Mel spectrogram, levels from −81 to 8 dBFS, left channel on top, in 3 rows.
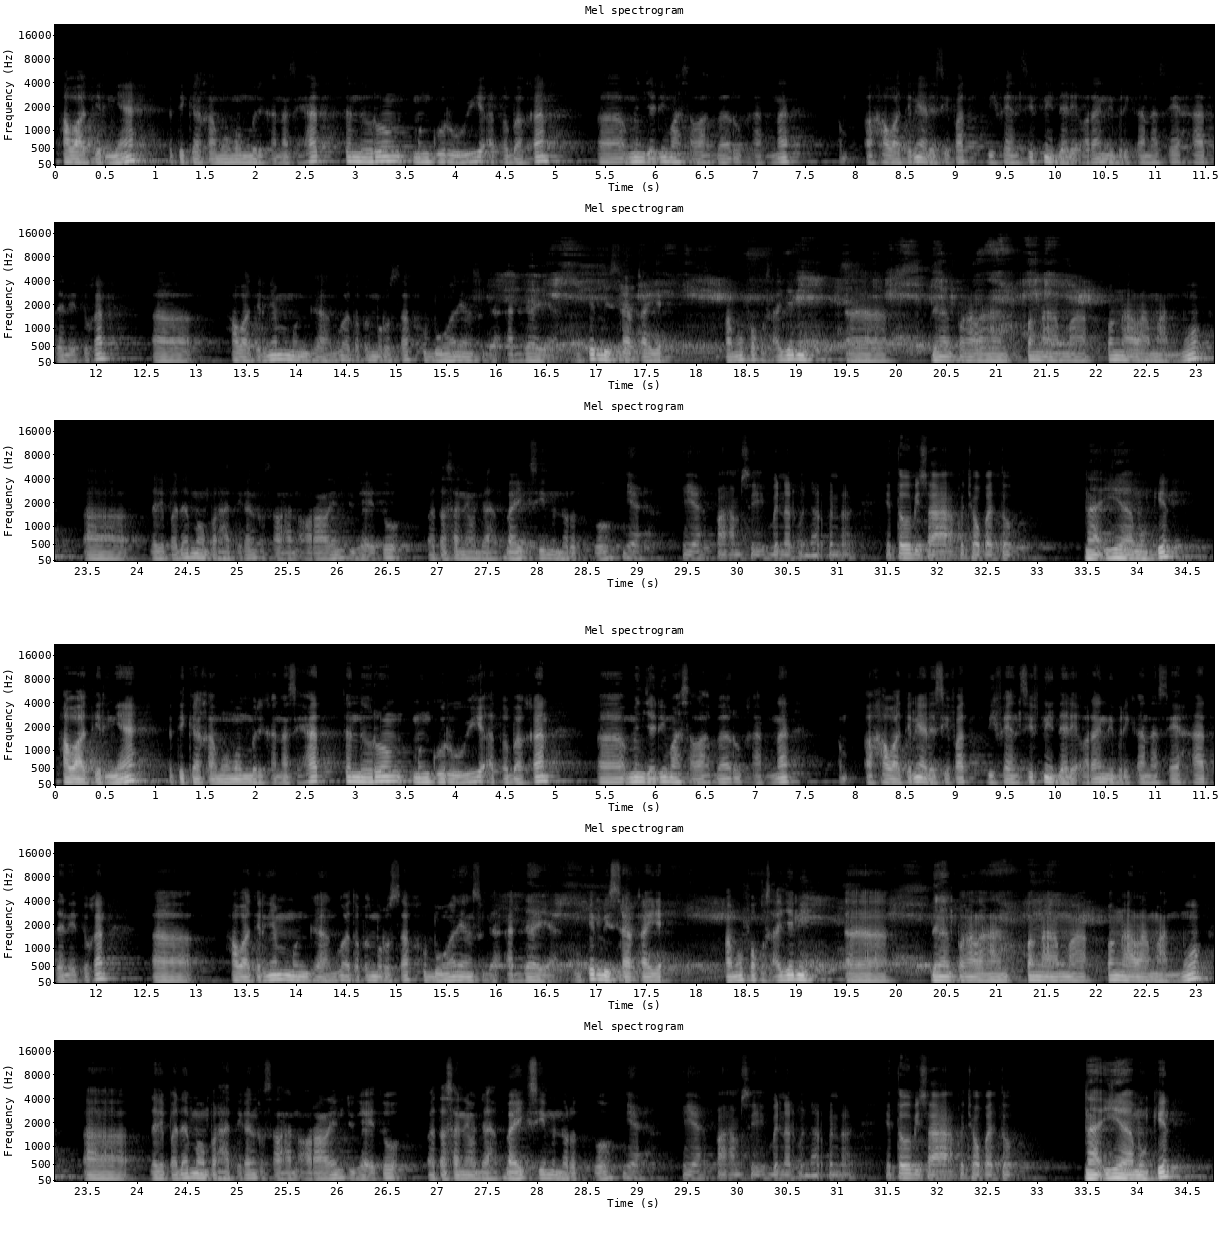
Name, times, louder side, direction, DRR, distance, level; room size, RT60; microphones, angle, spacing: voice 1, 0.1-0.8 1.2-5.0 5.4-7.4 7.8-12.1 12.6-13.0 13.4-17.7 18.3-19.2 19.5-19.9 20.3-23.1 23.5-26.6 26.9-28.8 33.5-34.4, right 4 dB, 70° right, 13 dB, 0.7 m, -27 dB
sound 1, 15.8-22.0, left 2 dB, 75° left, 7.9 m, -43 dB
voice 2, 29.5-31.2 31.6-32.8, equal, 5° right, 7 dB, 1.2 m, -32 dB
21.5 x 19.0 x 7.9 m, 1.1 s
head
